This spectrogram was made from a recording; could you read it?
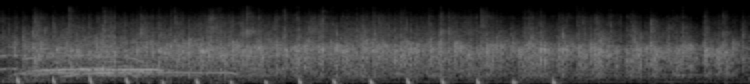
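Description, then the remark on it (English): A live audience bursts into sustained applause, a dense wash of clapping with a steady rhythmic thump underneath and a brief whistle early on, loud throughout. “I love that you guys applauded for that, because that was one of the easiest.”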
